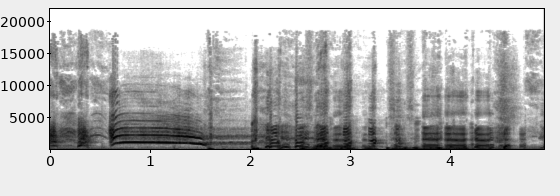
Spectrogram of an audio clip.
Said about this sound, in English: Actually, based on how my intimidation check goes, I will then scream appropriately.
